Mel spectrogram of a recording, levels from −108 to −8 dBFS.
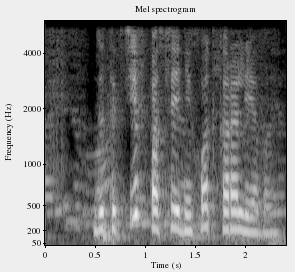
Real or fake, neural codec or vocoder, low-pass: real; none; 5.4 kHz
